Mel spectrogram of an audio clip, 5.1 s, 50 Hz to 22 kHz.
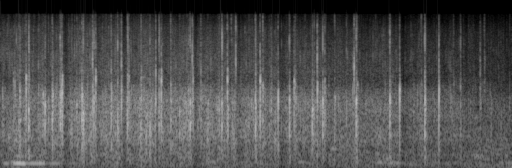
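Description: Dense, sustained audience applause fills a poetry recital by Anjum Rahbar at the Antaragni 2013 festival at IIT Kanpur, many hands clapping steadily at close range with no talk.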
